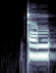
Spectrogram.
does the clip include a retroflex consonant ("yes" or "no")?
yes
